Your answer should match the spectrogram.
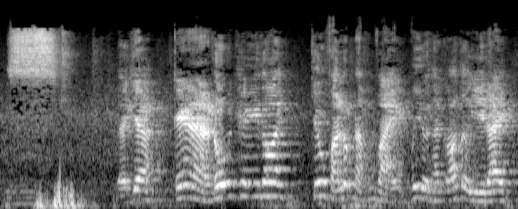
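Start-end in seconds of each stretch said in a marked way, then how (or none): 0.1-0.7 a buzzing final Z; Z sound. Shown as a demonstration. Teacher showing the ending of plural words, Z sound. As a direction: hold out the Z consonant sound by itself. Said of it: "nó vẫn đọc như là ... đọc là Z".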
